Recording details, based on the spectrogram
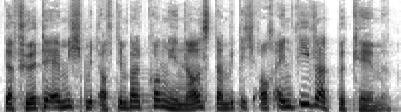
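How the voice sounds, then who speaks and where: Man voicing a cheerful gentle young woman. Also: fairly high pitch, animated, moderate pace, voice pushed up, natural voice. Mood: cheerful, tender. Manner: lifted, lilting storybook voice. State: scratchy throat.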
